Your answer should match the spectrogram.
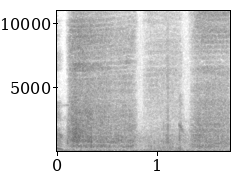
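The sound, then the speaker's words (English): A voice imitates the heavy, huffing breaths a man made while playing the piano, loud: a few rough breathy bursts with short pauses between, and no words or music underneath. “Well, he tried to play the piano, but he used to do this very heavy breathing when he played the piano, and we used to take the mickey out of him.”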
